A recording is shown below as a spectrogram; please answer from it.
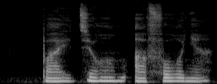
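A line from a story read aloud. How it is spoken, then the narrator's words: Whisper. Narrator (Russian): Почему-то шепотом сказал Хромой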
